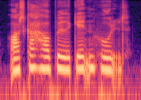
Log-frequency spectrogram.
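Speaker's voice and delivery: usual speaking voice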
